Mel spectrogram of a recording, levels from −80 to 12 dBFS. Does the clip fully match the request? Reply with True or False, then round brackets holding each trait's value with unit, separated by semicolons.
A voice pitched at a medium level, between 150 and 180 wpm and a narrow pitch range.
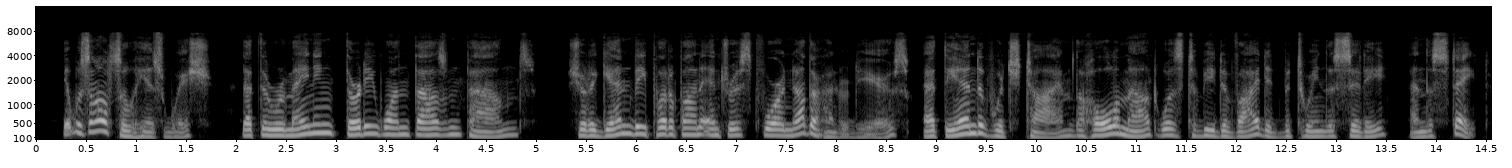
False (160 Hz; 170 wpm; 5.0 semitones)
